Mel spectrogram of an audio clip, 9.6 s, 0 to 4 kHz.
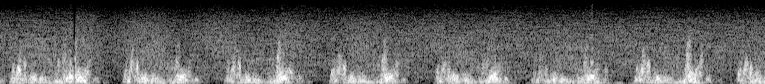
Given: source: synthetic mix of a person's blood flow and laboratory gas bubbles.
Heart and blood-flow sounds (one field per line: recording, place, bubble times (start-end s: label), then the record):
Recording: Doppler ultrasound of blood flow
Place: precordium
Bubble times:
no bubbles
From the record:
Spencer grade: 0 (complete lack of bubble signals)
